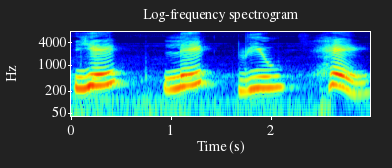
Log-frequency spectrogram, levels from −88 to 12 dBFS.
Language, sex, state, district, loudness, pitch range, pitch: Hindi, female, Madhya Pradesh, Bhopal, -15 LUFS, 235-295 Hz, 260 Hz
